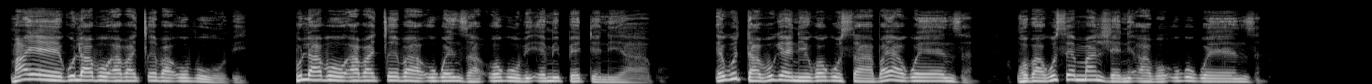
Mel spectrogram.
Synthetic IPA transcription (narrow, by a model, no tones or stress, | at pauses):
majɛɣulaβɔaβaǀɛβauβuːβi | ɣulaβɔaβaǀɛβauɣwɛnd͡zʱaʔoɣuβiemib̥ʱɛd̥ʱenija̰ːβɔ | eɣud̥ʱaβuɣeniɣoɣusaβajaɣwɛːnd͡zʱa̰ | ŋɔβaɣusɛmand͡ɮʱeniaβɔuɣuɣwɛːnd͡zʱa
